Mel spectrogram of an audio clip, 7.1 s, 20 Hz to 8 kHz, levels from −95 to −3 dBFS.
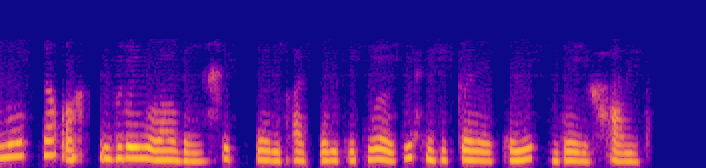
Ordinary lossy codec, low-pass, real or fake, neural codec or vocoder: AAC, 16 kbps; 7.2 kHz; fake; codec, 16 kHz, 0.5 kbps, FunCodec, trained on Chinese and English, 25 frames a second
